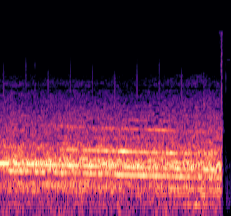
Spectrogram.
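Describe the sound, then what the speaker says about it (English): A loud, sustained air raid siren wail blares steadily for nearly two seconds in Russia during strikes, then cuts off abruptly. "and blaring air raid sirens"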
